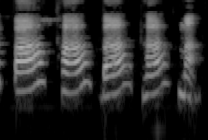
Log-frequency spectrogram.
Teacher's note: ओष्ठ से कौन सी ध्वनि उच्चारित होती है? तो पा वर्ग।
